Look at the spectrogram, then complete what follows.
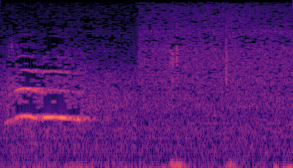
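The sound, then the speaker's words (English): A cat meows once, a short, faint, high-pitched call near the start, followed by quiet background with a couple of soft low thumps. “That was a cat.”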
